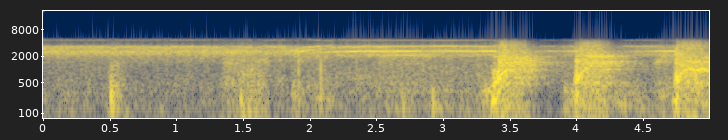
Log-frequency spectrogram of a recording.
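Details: Rusty the dog barking at a toy helicopter: three loud, harsh barks in the final two seconds, roughly half a second apart, after softer clicks, all over the helicopter's constant high-pitched motor whine.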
